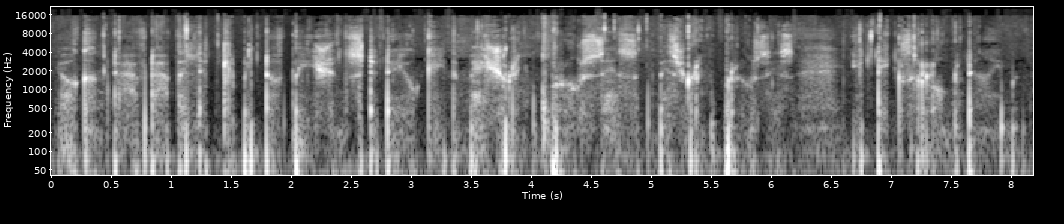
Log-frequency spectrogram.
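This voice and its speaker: ASMR roleplay performer: whispered throughout, unhurried, repeats phrases, playful and babying. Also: poor audio. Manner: slow, repetitive, playful, babying.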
